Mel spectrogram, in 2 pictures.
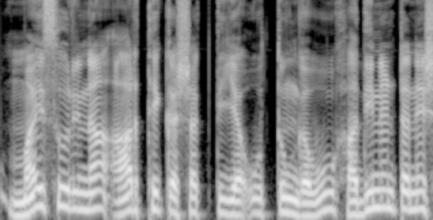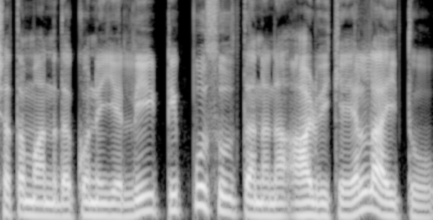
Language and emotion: Kannada, neutral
